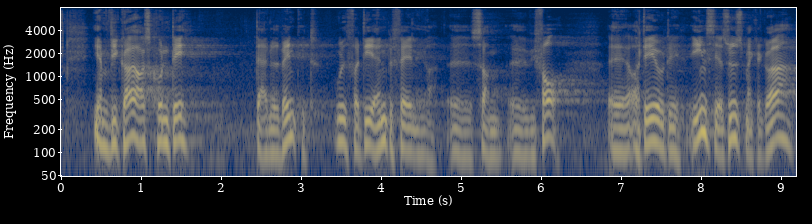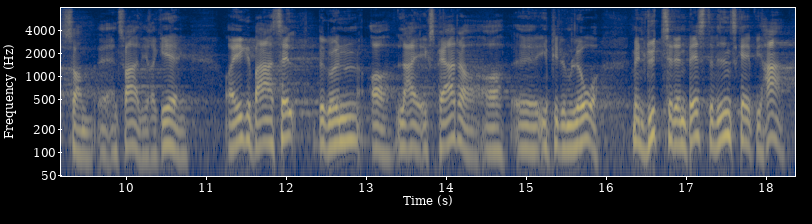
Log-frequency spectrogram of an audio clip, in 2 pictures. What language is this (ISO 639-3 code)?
dan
